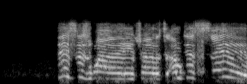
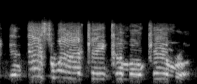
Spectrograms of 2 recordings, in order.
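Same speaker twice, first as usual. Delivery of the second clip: usual speaking voice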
